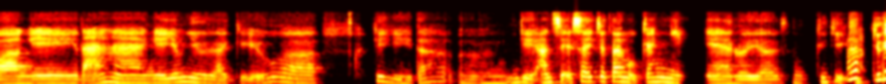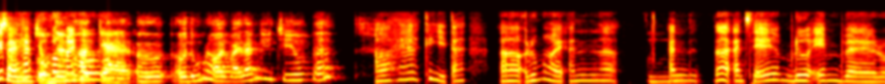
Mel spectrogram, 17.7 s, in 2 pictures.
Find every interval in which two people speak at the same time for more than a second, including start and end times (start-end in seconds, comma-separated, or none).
8.4-10.1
